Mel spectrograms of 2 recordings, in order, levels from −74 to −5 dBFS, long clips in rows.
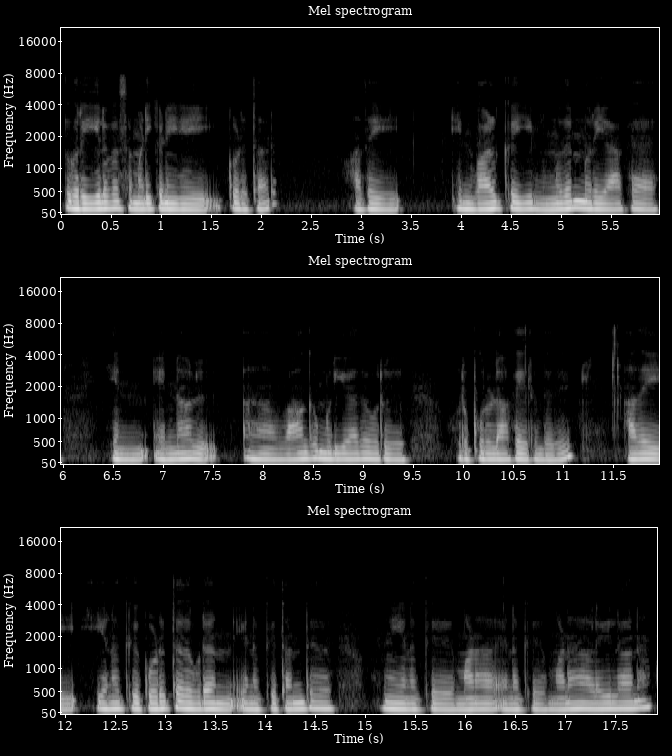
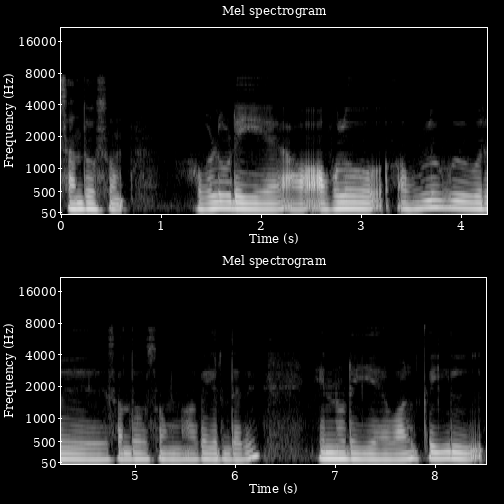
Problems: background sounds at intervals, low volume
